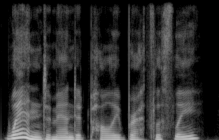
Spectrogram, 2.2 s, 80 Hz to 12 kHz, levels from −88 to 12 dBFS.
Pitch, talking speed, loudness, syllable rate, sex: 200 Hz, 110 wpm, -19 LUFS, 4.6 syllables/s, female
